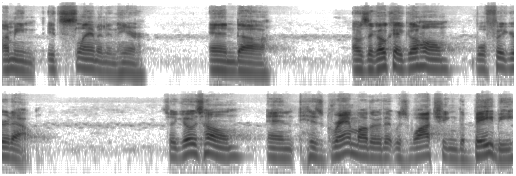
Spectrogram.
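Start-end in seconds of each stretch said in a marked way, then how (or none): none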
